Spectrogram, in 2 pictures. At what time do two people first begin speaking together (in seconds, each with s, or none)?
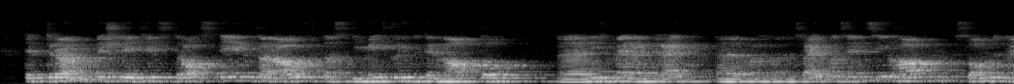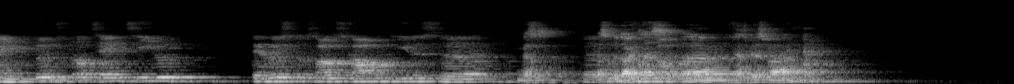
16.1 s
